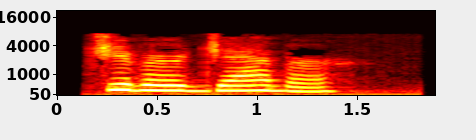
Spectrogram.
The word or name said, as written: jibber jabber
